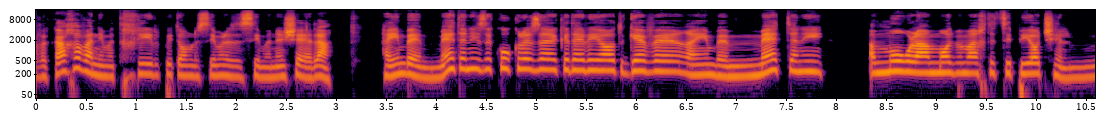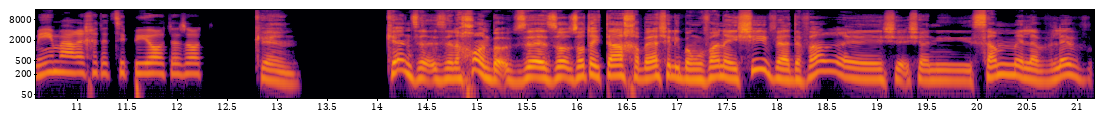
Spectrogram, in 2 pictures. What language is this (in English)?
Hebrew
